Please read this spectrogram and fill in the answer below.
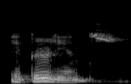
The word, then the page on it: ebullience: British English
